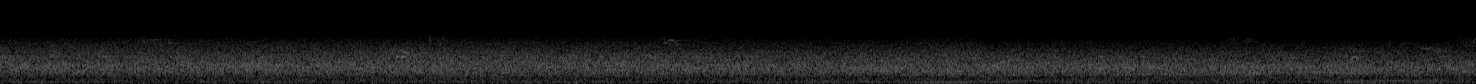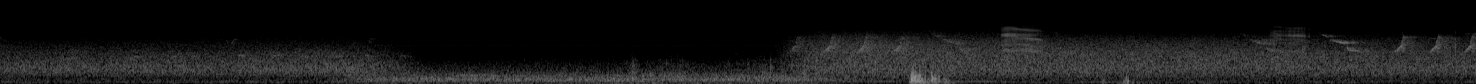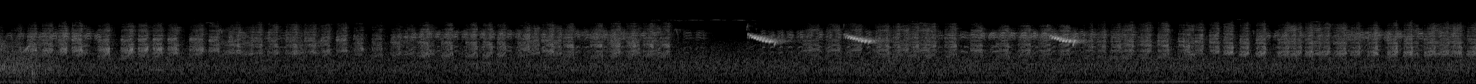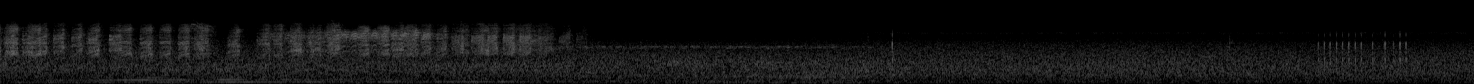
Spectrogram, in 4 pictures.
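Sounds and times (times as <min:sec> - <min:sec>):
birds chirping: 0:22.6 - 0:25.4, 0:27.1 - 0:50.5.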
